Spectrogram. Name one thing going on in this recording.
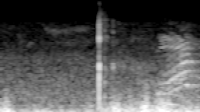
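A bat knocks a ball with a sharp crack.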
